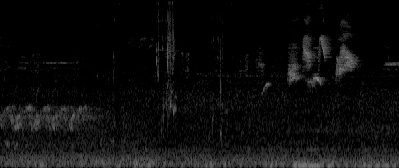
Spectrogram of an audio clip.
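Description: Faint outdoor ambience: a distant warbling siren that fades out about two seconds in, then a few short bird chirps a little past the middle, over a low rumble.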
